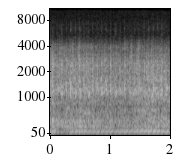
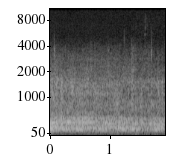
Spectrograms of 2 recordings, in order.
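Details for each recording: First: Swaraj 735 tractor with an owner complaint of loud noise from the rear tyres (suspected pinion bearing), brakes also not working: steady diesel idle before the test drive, with no whine, growl or grinding from the rear axle, which sounds okay for now. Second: Swaraj 735 tractor, rear wheel turned by hand with brakes removed and engine off: steady rough grinding rumble from a dry, worn bull pinion bearing with play; louder at speed, also brake issue present.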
